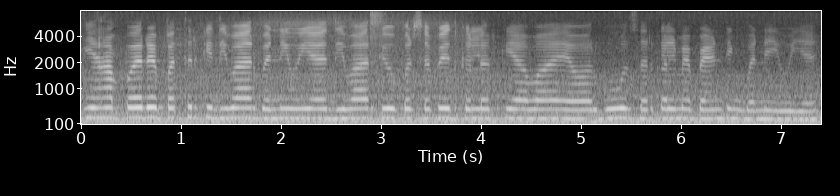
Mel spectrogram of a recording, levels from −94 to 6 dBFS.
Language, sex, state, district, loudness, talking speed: Hindi, female, Rajasthan, Bikaner, -16 LUFS, 195 wpm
